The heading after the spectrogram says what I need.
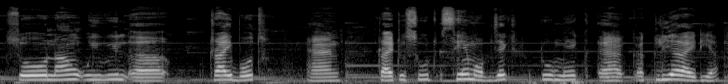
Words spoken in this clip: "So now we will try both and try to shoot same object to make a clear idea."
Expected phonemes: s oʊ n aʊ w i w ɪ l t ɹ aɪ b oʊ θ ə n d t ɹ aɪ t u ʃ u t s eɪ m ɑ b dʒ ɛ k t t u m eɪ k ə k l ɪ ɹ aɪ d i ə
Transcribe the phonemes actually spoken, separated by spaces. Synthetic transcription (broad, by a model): s oʊ n aʊ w i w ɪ l t ɹ aɪ b oʊ t ə n d t ɹ aɪ t u s u t s eɪ m ɑ b dʒ ɛ k t t u m eɪ k ə k l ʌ ɹ aɪ d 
